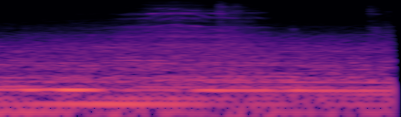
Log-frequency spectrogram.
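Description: A steady low background hum, with a faint high whirring in the middle.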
